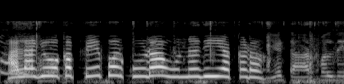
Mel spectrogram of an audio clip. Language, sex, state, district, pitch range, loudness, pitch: Telugu, male, Andhra Pradesh, Sri Satya Sai, 320-390 Hz, -16 LUFS, 370 Hz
